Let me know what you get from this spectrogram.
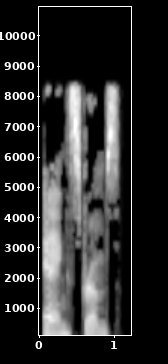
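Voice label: "angstroms", British English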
